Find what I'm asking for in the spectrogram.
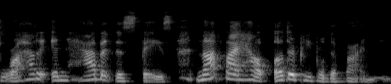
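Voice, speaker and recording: In an animated tone and with an American accent, a woman talks at a moderate pace, her pitch swinging very widely, with vocal fry. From grew up moving around, US military family, Southern roots. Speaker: poet. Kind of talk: interview.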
